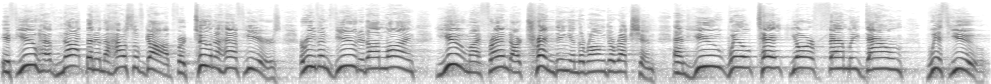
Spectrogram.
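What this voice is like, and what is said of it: Upset, heated preaching voice. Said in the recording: “You sound a little upset, ... I am a little upset. I am upset.”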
